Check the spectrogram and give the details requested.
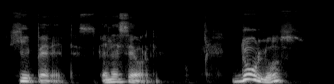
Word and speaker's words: doulos: etes en ese orden dulos se escribe doulos dulos se puede se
